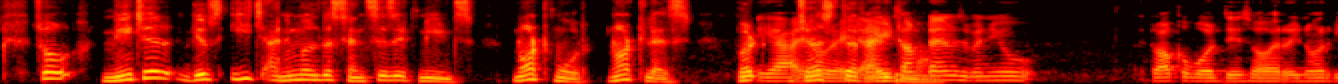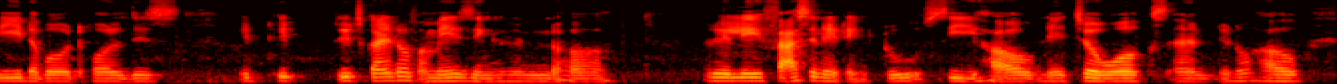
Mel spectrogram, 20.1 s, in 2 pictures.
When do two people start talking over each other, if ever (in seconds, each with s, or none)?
5.7 s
